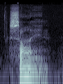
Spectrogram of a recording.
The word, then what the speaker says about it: syne: Men her må vi holde fast på uttalen. For når en skotte sier sain, så kan han godt i skrift framstille det som syne, for det vil jo da kunne uttales sain.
